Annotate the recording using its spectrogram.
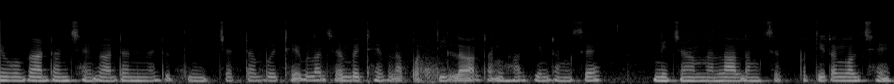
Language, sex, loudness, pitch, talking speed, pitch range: Angika, male, -34 LUFS, 175 Hz, 200 wpm, 165-180 Hz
